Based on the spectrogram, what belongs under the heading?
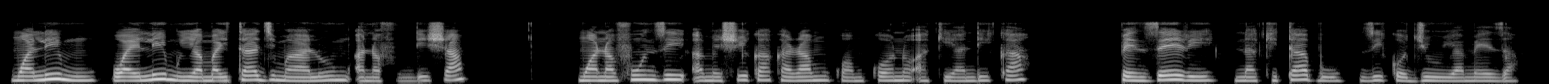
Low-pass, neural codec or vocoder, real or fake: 7.2 kHz; none; real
